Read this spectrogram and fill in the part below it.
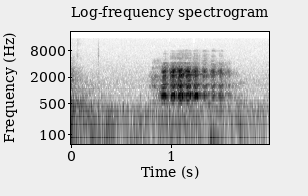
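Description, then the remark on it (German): A single sheep bleat from a video game, a wavering, nasal baa lasting under a second, heard clearly on its own against a faint background hiss. “Und die Erfahrungspunkte bei erwachsenen Schafen, wenn du sie tötest, sind 1 bis 3. Es gibt auch jetzt ein Geräusch, nämlich”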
